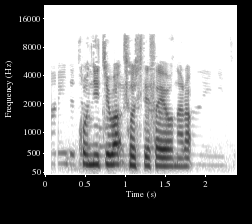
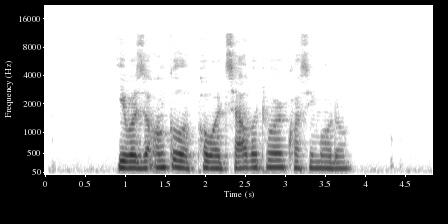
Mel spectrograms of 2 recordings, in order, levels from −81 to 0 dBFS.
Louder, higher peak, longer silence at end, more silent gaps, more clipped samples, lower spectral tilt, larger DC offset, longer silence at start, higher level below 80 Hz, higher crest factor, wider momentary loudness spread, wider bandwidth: first, -19 LUFS vs -24 LUFS; first, -2 dBFS vs -8 dBFS; second, 0.55 s vs 1 s; neither; neither; second, -5 dB/octave vs -8.5 dB/octave; neither; second, 0.1 s vs 0.9 s; second, -70 dBFS vs -56 dBFS; about the same, 18 dB vs 16 dB; first, 11 LU vs 8 LU; about the same, 11.5 kHz vs 11.5 kHz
